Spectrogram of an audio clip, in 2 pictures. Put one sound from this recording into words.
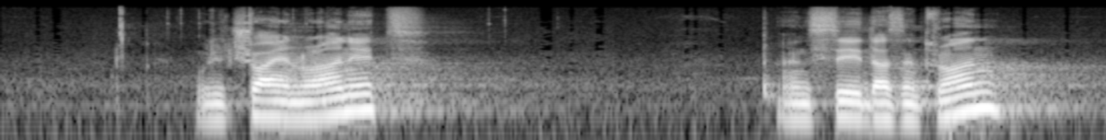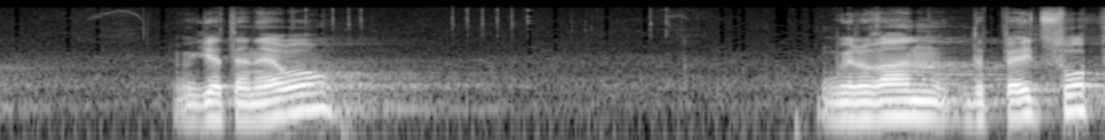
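A man speaks calmly through a microphone in a large echoing hall, in short phrases with pauses.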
